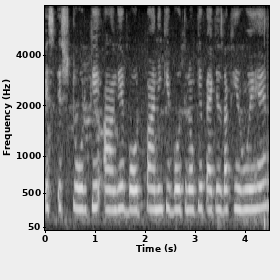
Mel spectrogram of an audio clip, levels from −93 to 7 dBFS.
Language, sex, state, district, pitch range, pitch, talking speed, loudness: Hindi, female, Chhattisgarh, Bilaspur, 275-295 Hz, 280 Hz, 200 wpm, -14 LUFS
